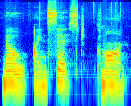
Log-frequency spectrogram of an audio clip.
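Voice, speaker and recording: A creepy stranger, a man in his thirties, voiced by a woman reading a horror story, speaks in a lowered, mellow voice. His talk is soft and falsely friendly, but it pushes and insists. He never raises his tone. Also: flat delivery, slow pace. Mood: insistent.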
